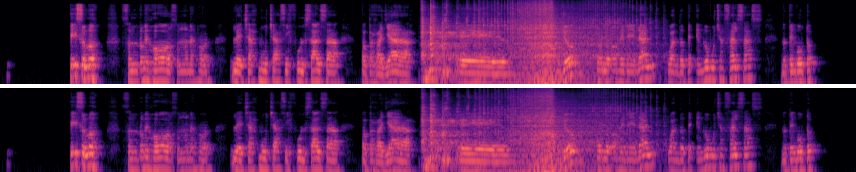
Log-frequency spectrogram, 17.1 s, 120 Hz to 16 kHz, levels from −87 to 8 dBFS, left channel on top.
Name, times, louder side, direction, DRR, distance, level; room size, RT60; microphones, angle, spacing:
voice 1, 1.4-4.2 4.6-6.9 7.2-8.3 8.8-10.6 11.1-11.6 11.9-15.2 15.6-16.2, left 3 dB, 65° left, 0.6 m, -28 dB
Accelerating revving vroom / Mechanisms, 8.4-13.3, left 2 dB, 85° left, 0.9 m, -28 dB
2.7 x 2.3 x 2.5 m
head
